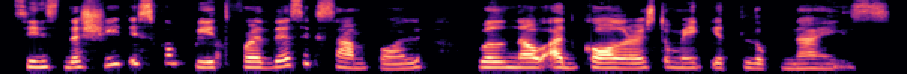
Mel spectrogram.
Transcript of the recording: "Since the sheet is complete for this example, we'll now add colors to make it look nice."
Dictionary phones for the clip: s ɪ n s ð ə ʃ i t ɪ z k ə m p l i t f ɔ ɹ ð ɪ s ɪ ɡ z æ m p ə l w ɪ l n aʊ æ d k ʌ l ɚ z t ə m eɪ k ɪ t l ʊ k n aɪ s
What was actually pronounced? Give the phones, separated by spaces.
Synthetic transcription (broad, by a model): s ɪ n s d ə ʃ i t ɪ s k ə m p l i t f ɔ ɹ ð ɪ s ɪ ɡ s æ m p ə l w ɪ l n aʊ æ d k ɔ l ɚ s t ə m eɪ k ɪ t l ʊ k n aɪ s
